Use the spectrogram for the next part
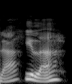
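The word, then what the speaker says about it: Heeler: Healer. But you have to say it like an Australian. – Hila.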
